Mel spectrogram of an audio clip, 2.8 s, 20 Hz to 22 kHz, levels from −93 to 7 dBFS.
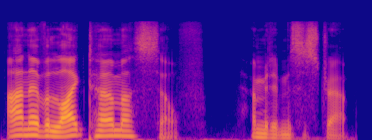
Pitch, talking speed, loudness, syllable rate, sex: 120 Hz, 170 wpm, -20 LUFS, 6.0 syllables/s, male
